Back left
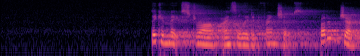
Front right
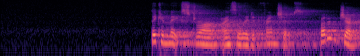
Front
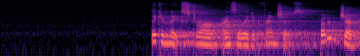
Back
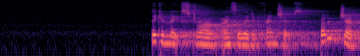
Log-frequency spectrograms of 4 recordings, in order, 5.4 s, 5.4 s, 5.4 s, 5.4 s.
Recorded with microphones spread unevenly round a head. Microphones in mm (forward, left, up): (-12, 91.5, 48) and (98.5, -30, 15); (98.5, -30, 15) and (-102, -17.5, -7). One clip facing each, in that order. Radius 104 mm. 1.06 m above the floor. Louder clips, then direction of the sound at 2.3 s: Front right 1 dB, front 1 dB; 95° right.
